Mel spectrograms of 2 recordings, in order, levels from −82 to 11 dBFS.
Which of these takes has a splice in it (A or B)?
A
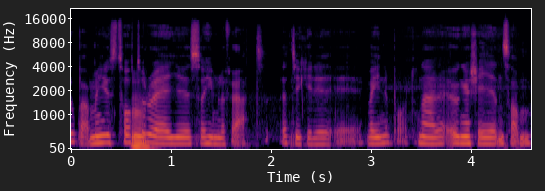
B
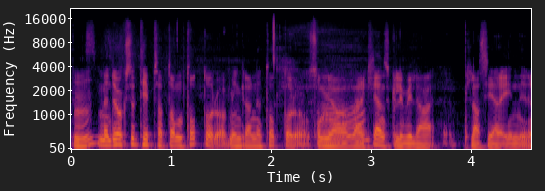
A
